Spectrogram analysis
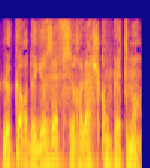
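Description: A man reading a thriller as an audiobook narrator in a steady, measured way. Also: mid-range voice, slightly rough, no echo, studio quality.

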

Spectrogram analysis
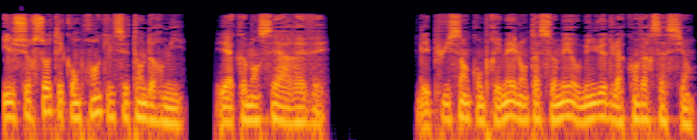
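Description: A man doing measured, scripted audiobook narration of a thriller. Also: low voice, husky, no room sound, clean studio sound.

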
